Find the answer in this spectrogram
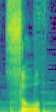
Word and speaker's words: sow: दोस्तों, ध्यान दीजिए, इस शब्द में W साइलेंट है और O की तीसरी आवाज मतलब O का उपयोग हुआ है, और इसलिए SOW उच्चारण होगा सो।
